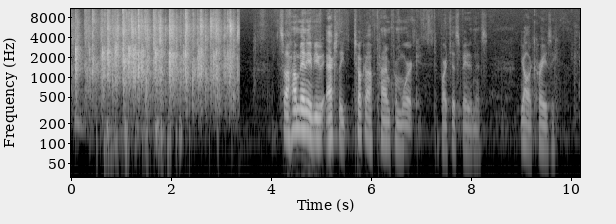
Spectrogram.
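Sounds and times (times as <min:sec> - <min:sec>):
church conference audience applauding to welcome a pastor: 0:00.0 - 0:03.4
speech: 0:04.2 - 0:08.4, 0:09.0 - 0:09.8.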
